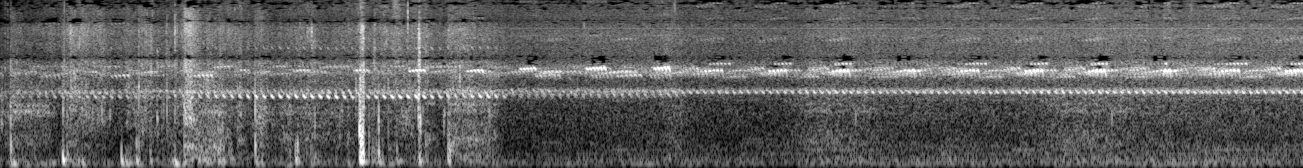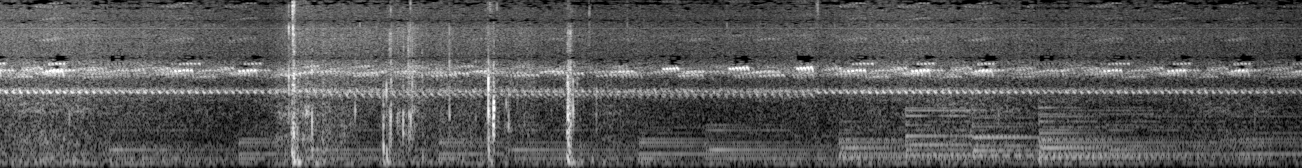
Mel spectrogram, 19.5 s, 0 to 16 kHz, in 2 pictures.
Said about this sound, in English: Let you kind of listen to what I'm hearing, hear all the bugs and stuff making noise and hearing my footsteps and pretty much what I've been hearing for the last 18 hours or so.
